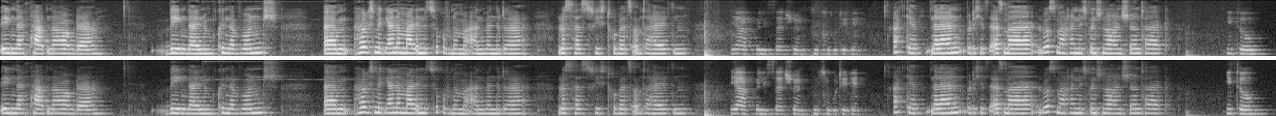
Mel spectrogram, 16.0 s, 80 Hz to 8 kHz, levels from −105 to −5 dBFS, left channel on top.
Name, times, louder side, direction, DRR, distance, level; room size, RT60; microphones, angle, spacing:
voice 1, 0.0-1.3 2.0-3.5 4.0-6.6 7.0-8.9 11.2-14.6, left 5 dB, 65° left, 0.5 m, -22 dB
sound 1, 2.3-6.5 6.8-7.2 7.6-8.0 8.4-8.6 9.2-9.6 10.0-10.8 11.2-11.6 12.4-12.5, left 4 dB, 20° left, 4.9 m, -51 dB
voice 2, 9.1-10.7 15.3-15.7, right 1 dB, 90° right, 1.0 m, -33 dB
15.0 x 9.9 x 3.9 m
head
